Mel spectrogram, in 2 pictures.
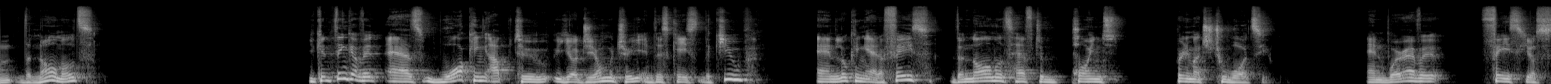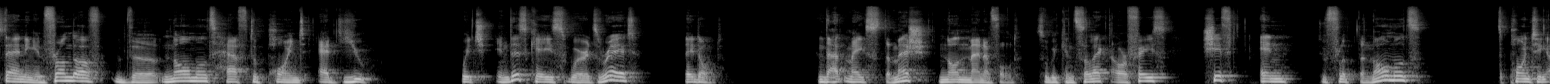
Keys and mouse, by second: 2.3 shift+middle click, 3.0 middle click, 3.3 shift+middle click, 4.1 shift+middle click, 4.5 middle click, 5.1 shift+middle click, 8.0 shift+middle click, 13.1 shift+middle click, 14.1 middle click, 14.6 shift+middle click, 15.3 middle click, 15.9 middle click, 16.9-17.9 shift+middle drag, 18.2 middle click, 18.6-19.8 shift+middle drag, 21.4 shift+middle click, 22.9 shift+middle click, 25.8 click, 28.0 shift+n.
